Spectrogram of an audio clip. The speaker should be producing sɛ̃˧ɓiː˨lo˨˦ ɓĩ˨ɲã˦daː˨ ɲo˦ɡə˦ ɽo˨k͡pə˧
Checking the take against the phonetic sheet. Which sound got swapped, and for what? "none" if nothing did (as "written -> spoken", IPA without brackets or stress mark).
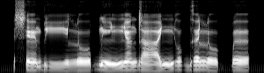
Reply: ɽ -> l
